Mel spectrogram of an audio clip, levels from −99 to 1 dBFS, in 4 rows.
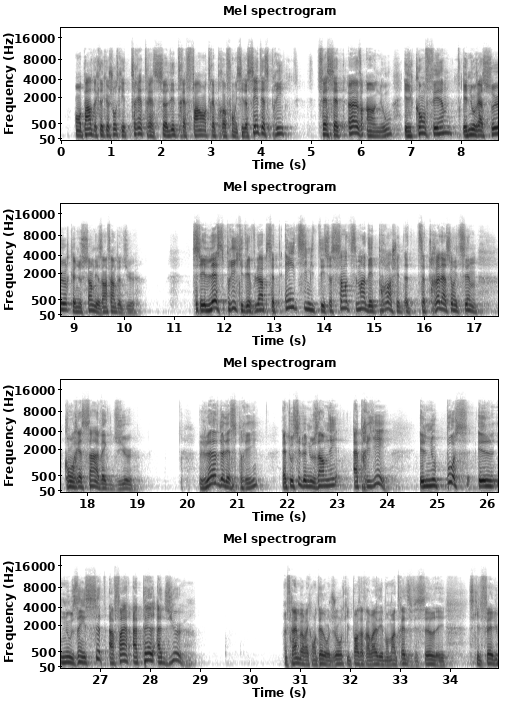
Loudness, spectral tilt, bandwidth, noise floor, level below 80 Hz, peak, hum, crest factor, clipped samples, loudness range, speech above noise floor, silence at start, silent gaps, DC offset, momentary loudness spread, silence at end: -20 LUFS; -5.5 dB/octave; 12 kHz; -88 dBFS; -70 dBFS; -2 dBFS; none; 20 dB; under 0.1%; 5 LU; 68 dB; 0.3 s; none; under 0.1%; 10 LU; 0 s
